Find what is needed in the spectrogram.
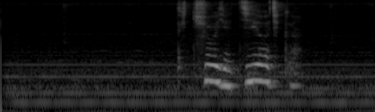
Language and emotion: Russian, angry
